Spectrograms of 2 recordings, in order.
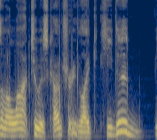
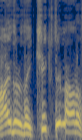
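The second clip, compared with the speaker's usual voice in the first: voice cracking and breaking high mid-sentence; 8 semitones higher than usual. Recalling what happened, the speaker's voice starts cracking mid-sentence; voice cracking. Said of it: "my voice is cracking".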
